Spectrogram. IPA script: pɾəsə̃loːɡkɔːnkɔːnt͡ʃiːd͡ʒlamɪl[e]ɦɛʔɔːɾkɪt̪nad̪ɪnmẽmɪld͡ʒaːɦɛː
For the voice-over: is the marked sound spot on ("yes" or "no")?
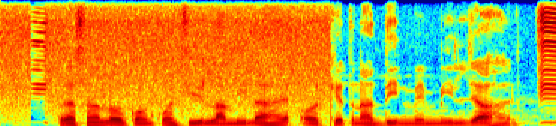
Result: no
